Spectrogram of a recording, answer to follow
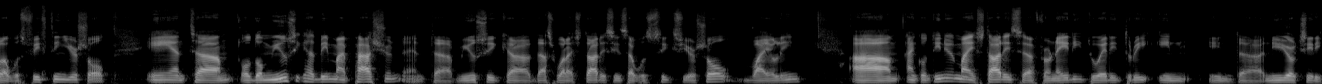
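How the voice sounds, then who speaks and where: A man with a Spanish accent, a bright, sharp tone and a moderate pace, in a very clean recording with a silent background. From Cuba, raised in Miami Cuban community. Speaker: cigar industry executive. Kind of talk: interview.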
